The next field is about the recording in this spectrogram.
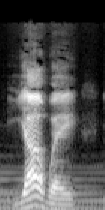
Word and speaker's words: Yahweh: It is to be pronounced with you inhaling, and all, upon exhale, the word or the letter or word or phrase way is to be exhaled upon pronunciation. So when it's pronounced, when you say Yahweh, you should be saying it as if you're breathing in inward, on the first part and exhaling on the latter.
